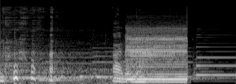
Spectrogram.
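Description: Game-show style 'wrong answer' buzzer sound effect over background music: a loud, steady, buzzy tone lasting under a second that cuts off abruptly. It marks the guess of rambutan as wrong.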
